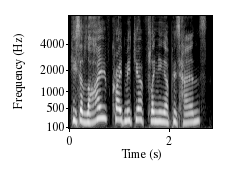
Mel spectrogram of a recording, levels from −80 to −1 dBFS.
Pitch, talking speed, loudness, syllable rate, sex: 210 Hz, 170 wpm, -17 LUFS, 4.5 syllables/s, male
